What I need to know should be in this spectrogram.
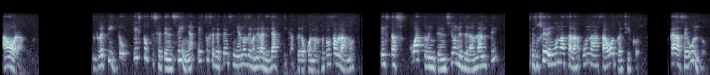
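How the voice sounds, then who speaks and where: A man's voice: a little high, animated, normal speed, fairly bright tone. A male teacher giving an online grammar lesson, explaining patiently and repeating his points with tag questions. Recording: dull lo-fi sound with faint background noise.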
